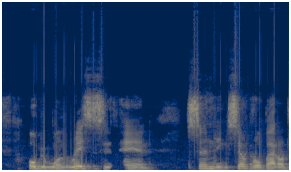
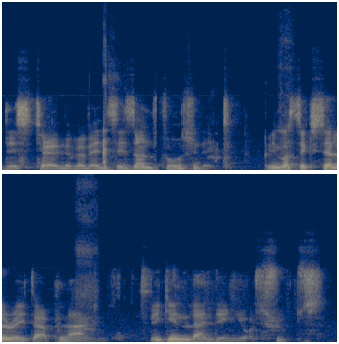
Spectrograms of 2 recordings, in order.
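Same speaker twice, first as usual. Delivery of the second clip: low, slow menacing Sith lord; cold command from the shadows; Darth Sidious; 4 semitones lower, 5 dB quieter than usual. Acted. Sidious voice held.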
